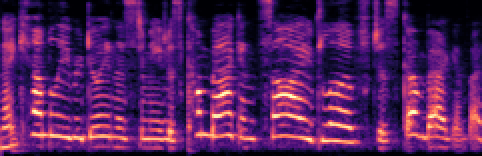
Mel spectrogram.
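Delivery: mock ragged yelling, very high and rough. Recounting a breakup where he followed the speaker to the car: retelling his yelling. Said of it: "he walked down the street yelling".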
